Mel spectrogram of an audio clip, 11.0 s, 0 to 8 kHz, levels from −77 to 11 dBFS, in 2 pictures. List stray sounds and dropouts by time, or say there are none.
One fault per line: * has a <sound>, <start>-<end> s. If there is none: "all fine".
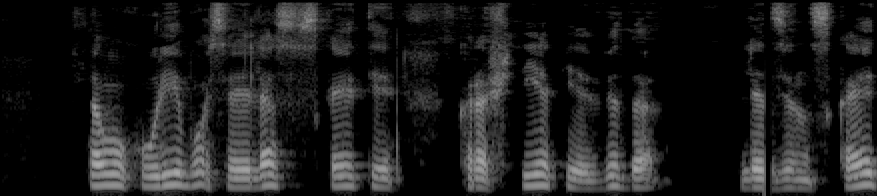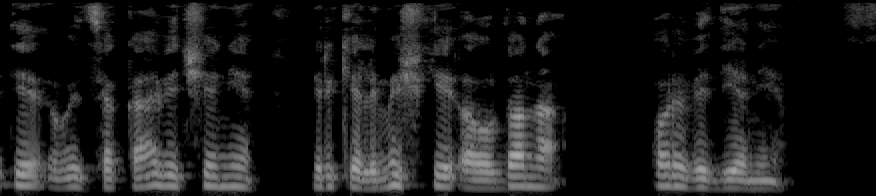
* has a dropout, 4.8-4.8 s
